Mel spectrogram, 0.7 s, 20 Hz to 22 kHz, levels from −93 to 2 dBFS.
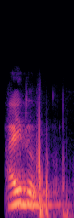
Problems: constant background noise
